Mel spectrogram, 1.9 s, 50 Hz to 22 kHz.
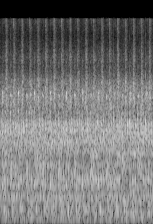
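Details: Detroit Diesel Series 60 11.1 in a Freightliner FLD120, hard cold start with bad injectors; sharp fast regular knock over clatter at idle without throttle; owner suspects sticking valves, unconfirmed; diesel engine knock at idle.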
